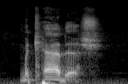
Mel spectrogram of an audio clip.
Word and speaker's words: Mekadesh: And this is where you see Jehovah Makadesh. And really, that's I think that's the pronunciation. The is on the cad, Makadesh.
